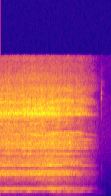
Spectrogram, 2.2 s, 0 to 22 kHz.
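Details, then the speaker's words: 750 g electric grain mill grinder with the lid latched, in its first roughly three-minute grinding run; it gets very hot. A loud, steady high whine with a harsh grinding hiss holds, then winds down. The mill is running normally. "so go ahead and latch this down and then we're going to go ahead and we'll go ahead and turn this on very loud"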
